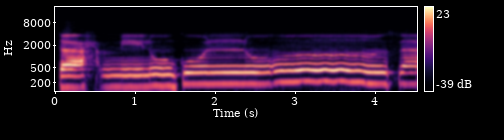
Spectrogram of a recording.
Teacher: Jadi samar, nak kata nun pun tidak, sa pun tidak, dengan 2 harakat di sini ikhfa hakiki.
